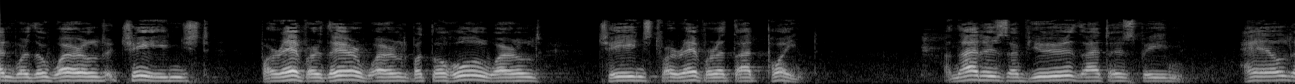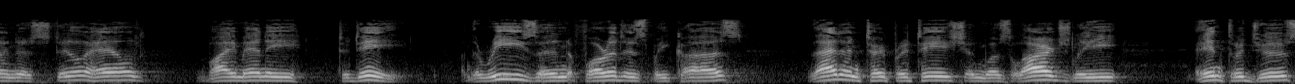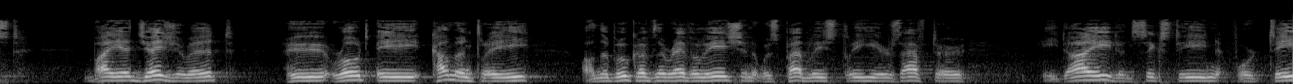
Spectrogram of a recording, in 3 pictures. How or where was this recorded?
large echoing room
